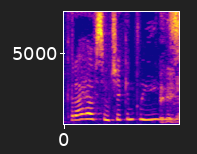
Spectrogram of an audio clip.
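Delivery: high, small, meek voice; sheepish request. Retold or imitated. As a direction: ask timidly, hoping nobody notices you. Sheepish driver asking cooks for food.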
